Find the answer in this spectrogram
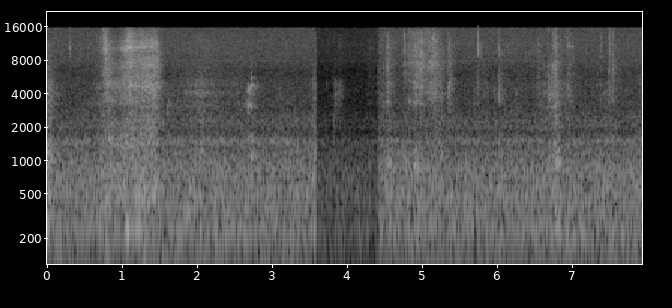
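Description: Close-up chewing of a breaded, deep-fried croquette: irregular crisp, rasping crunches of the fried crust, with a short lull about halfway through.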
